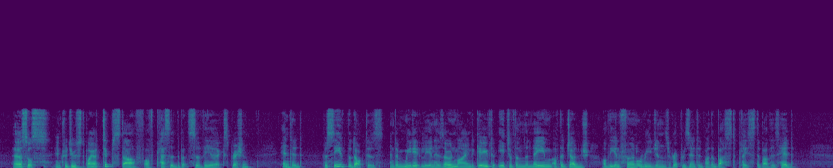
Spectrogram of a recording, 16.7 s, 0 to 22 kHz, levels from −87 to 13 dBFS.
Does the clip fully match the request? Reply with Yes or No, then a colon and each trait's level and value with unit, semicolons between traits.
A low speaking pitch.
Yes: low, 110 Hz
